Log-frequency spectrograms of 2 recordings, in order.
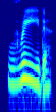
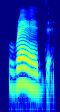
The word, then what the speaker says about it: read: In infinitive, read. Simple past, read. Read.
